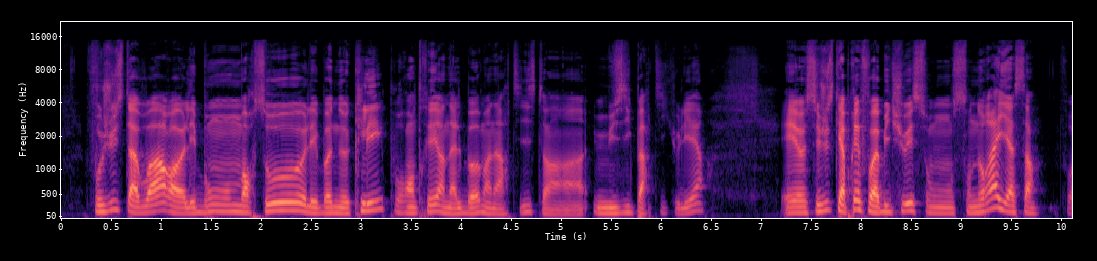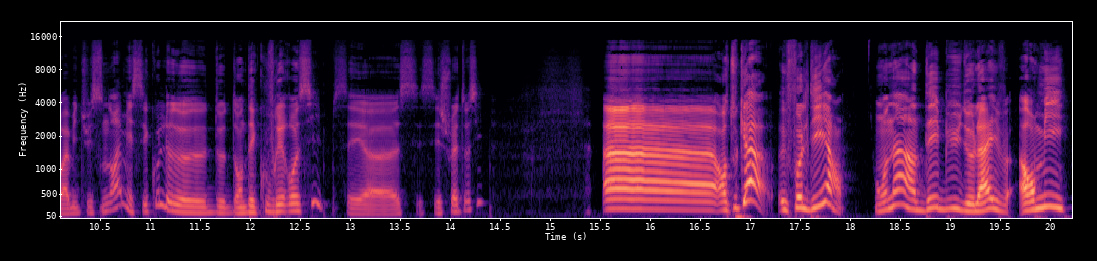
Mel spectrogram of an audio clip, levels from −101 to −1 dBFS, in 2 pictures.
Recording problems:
none

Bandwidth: 14.5 kHz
